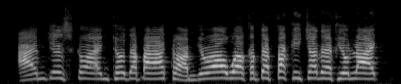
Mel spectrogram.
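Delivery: very high, spooky, ghoulish voice. Reading a story aloud, a voice calls from the hallway to three men in bed, ghoulish voice. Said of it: "a ghoulish voice echoed from the hallway".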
